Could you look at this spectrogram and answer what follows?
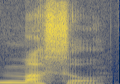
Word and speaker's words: muscle: We also have island with a silent S, biscuit with a silent U, receipt with a silent P, and muscle with a silent C.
